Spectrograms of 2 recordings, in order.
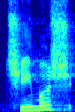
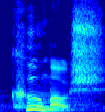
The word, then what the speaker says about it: Chemosh: Chemosh is one pronunciation, or Kumosh is another one from Google.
